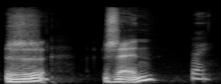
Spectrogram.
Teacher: what I'm doing to make that sound is basically saying a z, but I'm taking my tongue backwards in my throat.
